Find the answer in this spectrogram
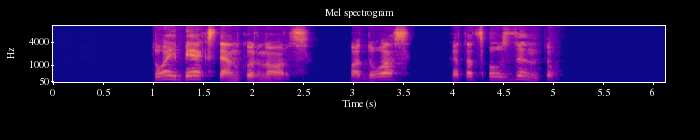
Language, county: Lithuanian, Kaunas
